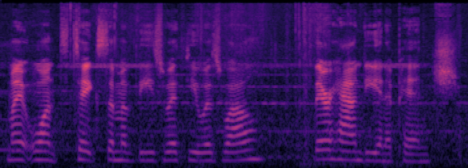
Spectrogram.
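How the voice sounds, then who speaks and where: A woman's voice: medium pitch, fairly even intonation, fairly quick, music in the background, lightly acted. A woman playing a practical, teasing soldier in a video game, speaking casually with dry humour. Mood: friendly. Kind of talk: video game cutscene acting.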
